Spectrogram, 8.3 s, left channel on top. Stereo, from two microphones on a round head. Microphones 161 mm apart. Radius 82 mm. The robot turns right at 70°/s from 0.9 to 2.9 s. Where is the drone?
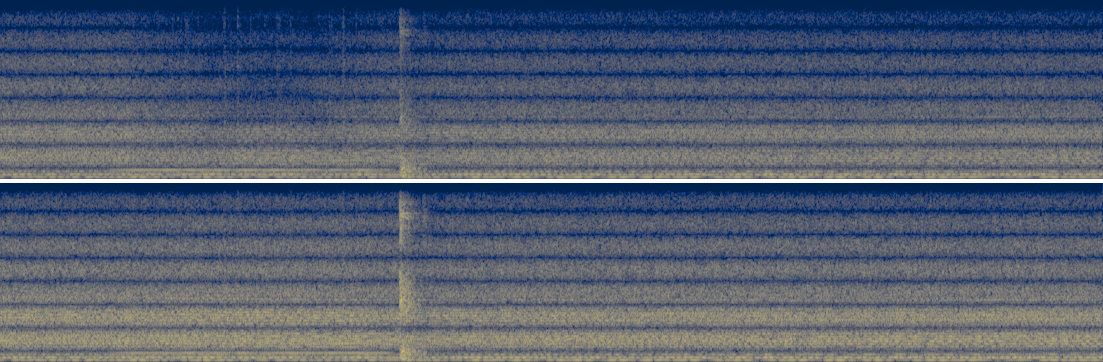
160° right; by 8.3 s 20° right.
